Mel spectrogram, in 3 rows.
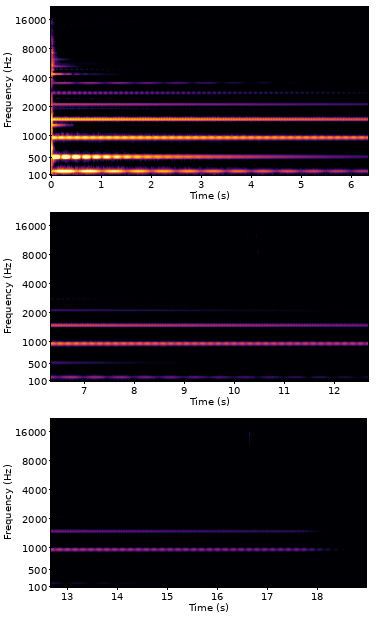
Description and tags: singing bowl - single strike 3
singing bowl
single strike with an soft mallet
Main Frequency's:
182Hz (F#3)
519Hz (C5)
967Hz (B5)
singing-bowl, record, Zoom-H4n, mic-90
